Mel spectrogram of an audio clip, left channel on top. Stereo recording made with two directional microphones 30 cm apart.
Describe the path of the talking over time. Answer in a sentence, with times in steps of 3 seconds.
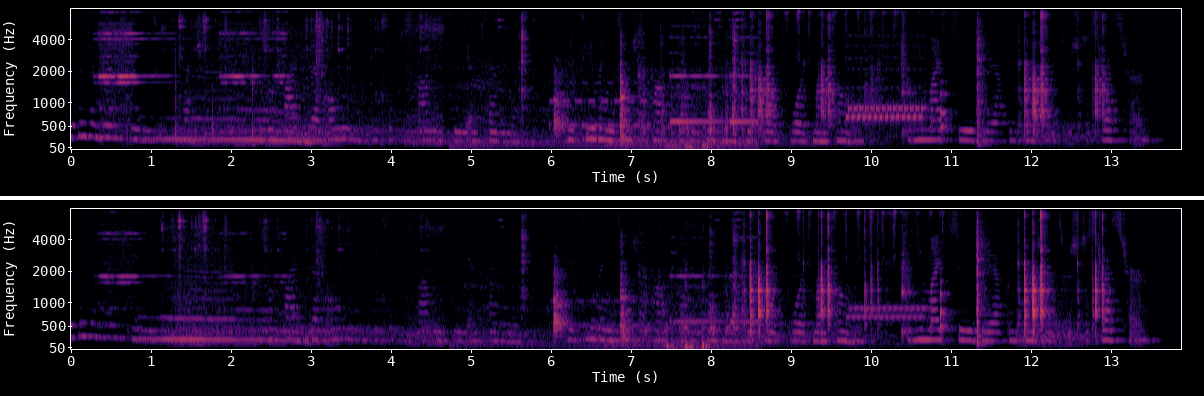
In this clip you hear the talking on the left from 0 s and on the right from 9 s.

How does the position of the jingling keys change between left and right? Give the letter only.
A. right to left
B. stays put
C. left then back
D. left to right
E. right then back
C.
